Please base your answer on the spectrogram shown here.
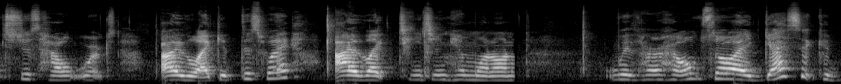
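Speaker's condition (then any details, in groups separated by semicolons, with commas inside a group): Cerebral palsy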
